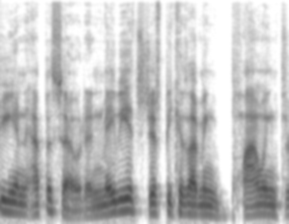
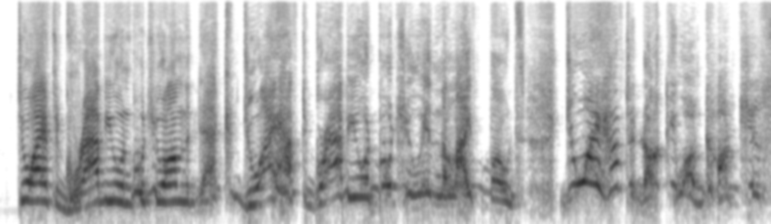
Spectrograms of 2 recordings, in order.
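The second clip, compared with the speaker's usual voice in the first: frantic, shrill, screechy panicked yelling, very high; 6 dB louder than usual. Acting someone urging everyone to abandon ship, screechy panicked shouting. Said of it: "I'm getting too screechy".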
